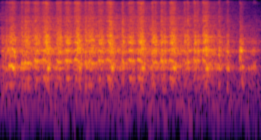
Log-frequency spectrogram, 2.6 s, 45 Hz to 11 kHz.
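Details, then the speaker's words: 1980 Suzuki GS450 barn find cranking on the electric starter during a compression test, with quick, even pulses and no weak strokes. Compression reads just over 150 (one about 125), which points to healthy compression. "just over 150 I'll take it about one and a quarter should still run though"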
